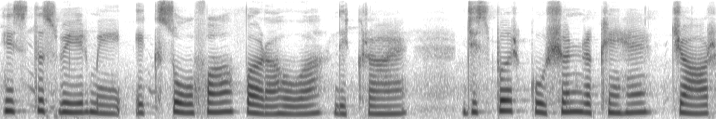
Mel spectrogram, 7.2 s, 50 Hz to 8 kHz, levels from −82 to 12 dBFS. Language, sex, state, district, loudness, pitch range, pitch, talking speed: Hindi, female, Himachal Pradesh, Shimla, -18 LUFS, 200-235 Hz, 225 Hz, 135 wpm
